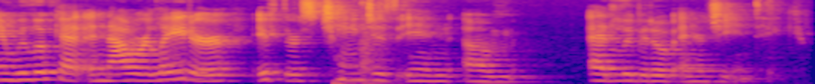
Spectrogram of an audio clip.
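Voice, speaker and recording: A woman with a fairly high pitch talks at a moderate pace with fairly even intonation, and audible room echo surrounds her voice. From East Coast Canada. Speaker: PhD student and dietitian. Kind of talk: conference presentation. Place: hall. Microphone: handheld.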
